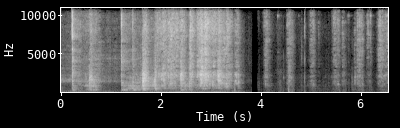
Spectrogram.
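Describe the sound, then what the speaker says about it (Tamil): Sweet burfi mixture (a seven-cup sweet) is stirred in a pan over a low flame, giving a few seconds of close, steady scraping and rasping, then sparse, quieter clicks and scrapes. "இப்போ நான் ஒரு ஃபைவ் மினிட்ஸாக கிண்டிக்கிட்டே இருக்கேன்"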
